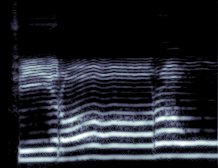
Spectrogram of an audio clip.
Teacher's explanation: Cara bacanya didengungkan karena idgham bi gunnah. Idgham bi gunnah itu masuk dengan dengung, masuk ke wawu terus ditambah dengan dengung, diiringi dengan dengung.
